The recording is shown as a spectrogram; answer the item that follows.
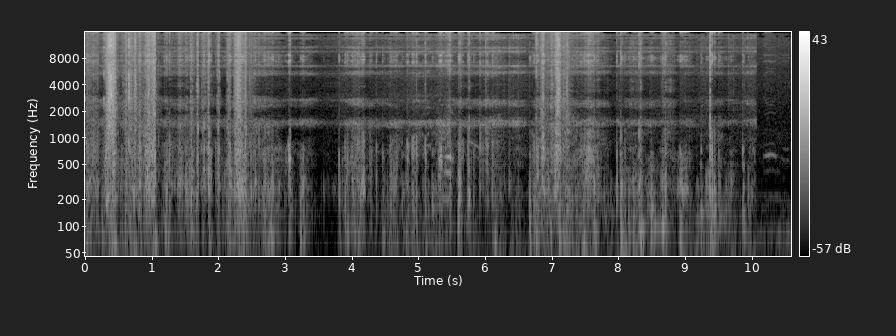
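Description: Irregular knocks, clicks and scrapes close to the microphone of a camera lying on the ground beside a balloon payload, over a low rumble, with faint voices of people nearby. The sound dips briefly about three seconds in.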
